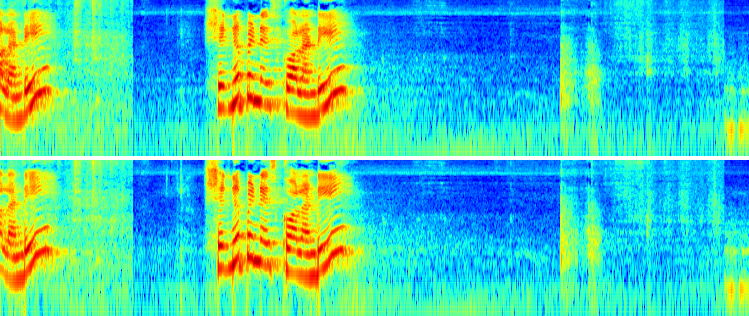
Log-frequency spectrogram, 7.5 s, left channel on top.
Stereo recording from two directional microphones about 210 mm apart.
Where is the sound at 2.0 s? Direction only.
30° right (ahead or behind).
